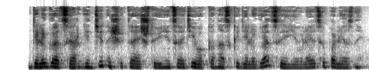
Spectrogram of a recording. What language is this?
Russian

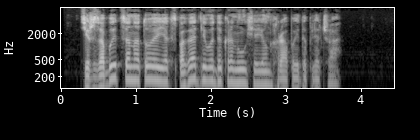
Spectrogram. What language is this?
Belarusian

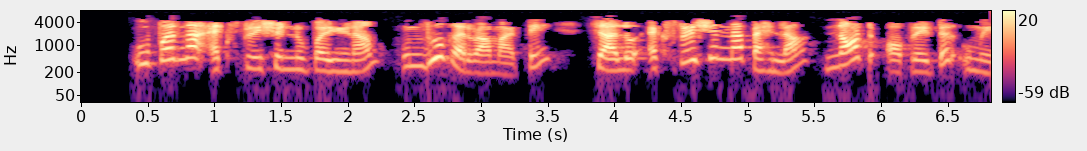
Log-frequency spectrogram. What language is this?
Gujarati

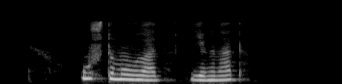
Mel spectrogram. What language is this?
Mari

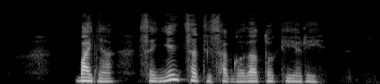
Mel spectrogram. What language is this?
Basque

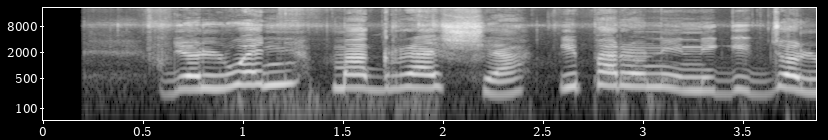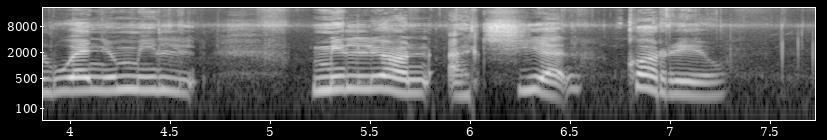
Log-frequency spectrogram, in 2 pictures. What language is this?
Luo (Kenya and Tanzania)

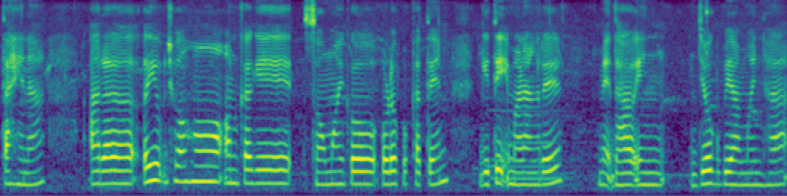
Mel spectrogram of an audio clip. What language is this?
Santali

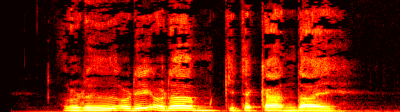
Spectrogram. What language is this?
Thai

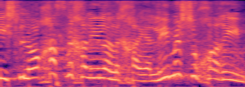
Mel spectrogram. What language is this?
Hebrew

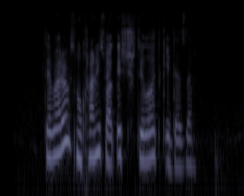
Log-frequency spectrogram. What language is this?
Georgian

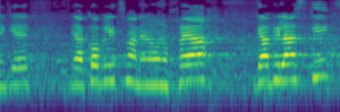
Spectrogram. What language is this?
Hebrew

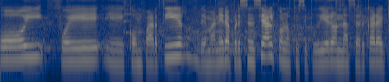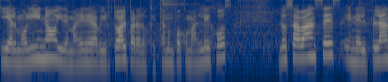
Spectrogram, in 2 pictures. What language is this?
Spanish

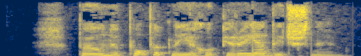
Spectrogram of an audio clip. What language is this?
Belarusian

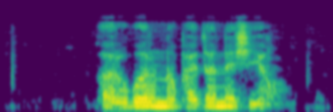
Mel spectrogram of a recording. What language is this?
Kalasha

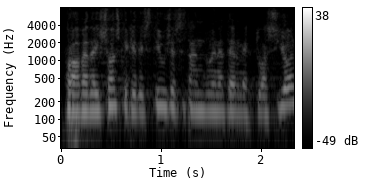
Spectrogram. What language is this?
Catalan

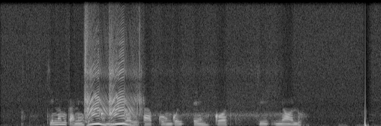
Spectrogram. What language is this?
Kalenjin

